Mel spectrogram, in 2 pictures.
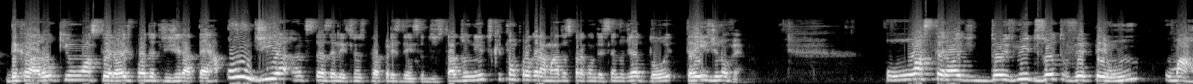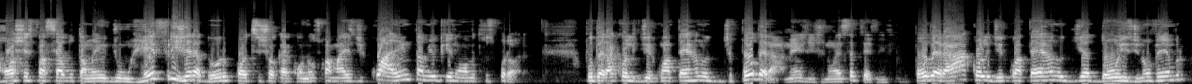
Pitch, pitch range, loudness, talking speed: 180 Hz, 155-200 Hz, -8 LUFS, 190 wpm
